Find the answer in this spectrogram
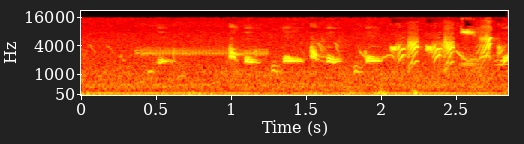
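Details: Bobolink in a Wisconsin grassland field giving a rapid, bubbling and gurgling phrase of jumbled notes that rises toward high tinkling tones over nearly three seconds, with faint low background hum.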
